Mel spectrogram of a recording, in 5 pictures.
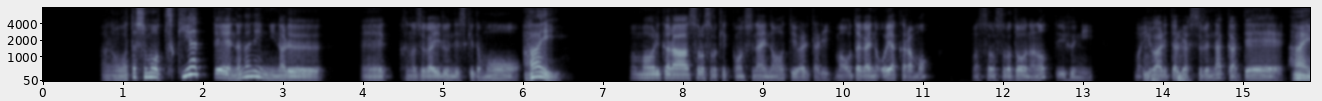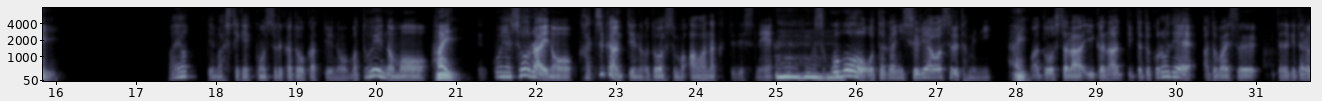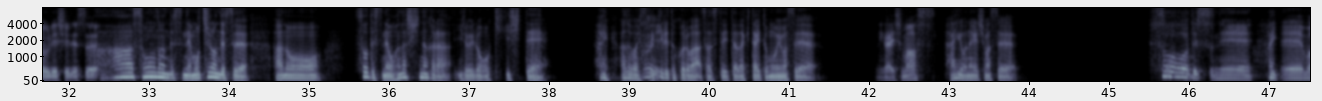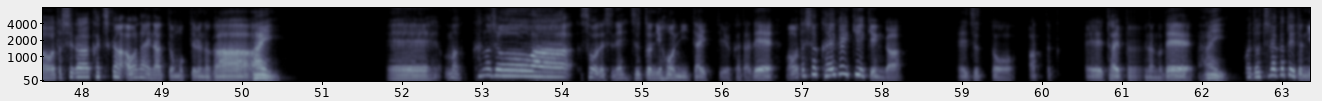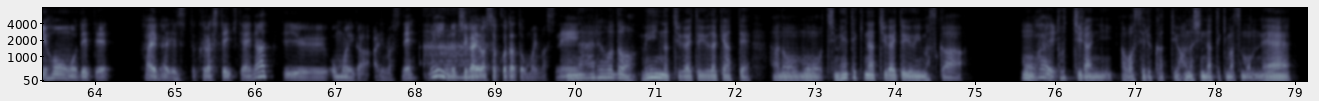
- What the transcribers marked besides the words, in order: stressed: "価値観"
- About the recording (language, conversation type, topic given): Japanese, advice, 結婚や将来についての価値観が合わないと感じるのはなぜですか？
